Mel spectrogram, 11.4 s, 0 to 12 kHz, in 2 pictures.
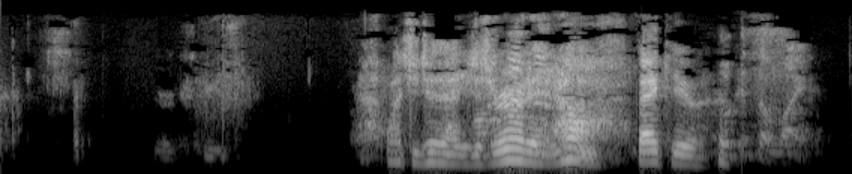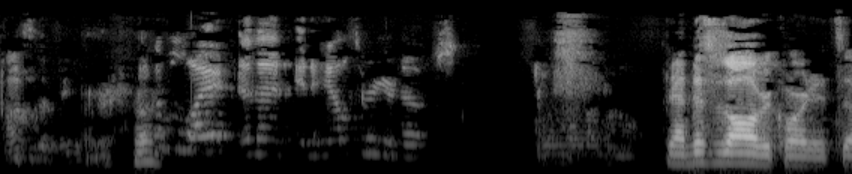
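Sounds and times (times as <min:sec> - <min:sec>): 
speech: 0:02.4 - 0:05.1, 0:06.6 - 0:07.4, 0:10.1 - 0:11.3
laughter: 0:02.4 - 0:05.2
person sneezing: 0:03.2 - 0:05.2.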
